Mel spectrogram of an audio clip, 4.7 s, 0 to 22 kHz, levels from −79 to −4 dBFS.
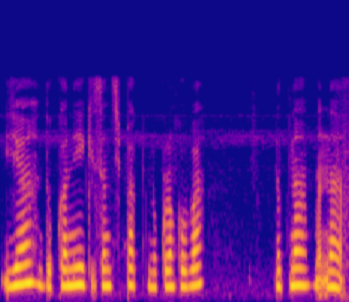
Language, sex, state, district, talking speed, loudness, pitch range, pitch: Garo, female, Meghalaya, North Garo Hills, 75 wpm, -14 LUFS, 210-230 Hz, 220 Hz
